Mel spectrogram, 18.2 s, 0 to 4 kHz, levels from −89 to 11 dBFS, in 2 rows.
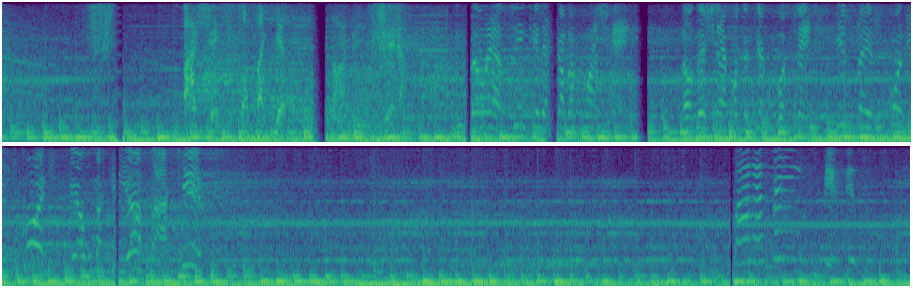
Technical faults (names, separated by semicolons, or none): burst of packet loss; short concealed packet loss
